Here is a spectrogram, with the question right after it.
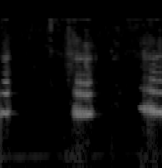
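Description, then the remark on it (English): A turkey call imitates soft, rolling turkey purrs, the natural sound turkeys make while feeding, used alongside scratching in the leaves: two short trilling bursts separated by a quiet gap, with a brief fragment at the very start and no talking. “And just those natural sounds that turkeys make, whether they're feeding, and they purr quite a bit as they're feeding.”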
